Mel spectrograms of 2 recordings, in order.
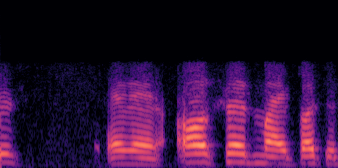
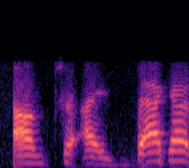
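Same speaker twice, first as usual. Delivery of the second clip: ordinary talk, nothing marked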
